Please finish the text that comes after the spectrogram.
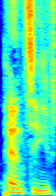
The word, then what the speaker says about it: Pensieve: Mary and Blake media how is IE supposed to sound it's supposed to be e but the the the fact of the matter is uh is that pensive or pensive is a play on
